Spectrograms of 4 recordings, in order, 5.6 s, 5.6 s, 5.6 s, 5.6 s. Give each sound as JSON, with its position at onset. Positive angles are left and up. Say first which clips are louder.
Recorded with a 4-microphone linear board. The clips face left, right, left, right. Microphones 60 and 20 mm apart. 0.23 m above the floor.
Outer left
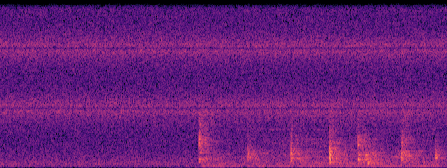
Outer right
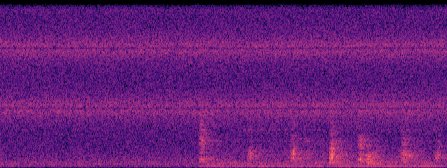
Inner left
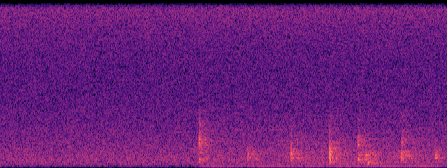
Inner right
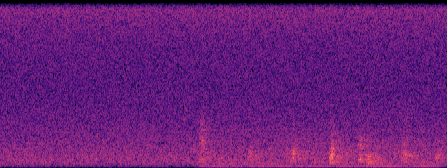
{"t": 2.5, "sound": "footsteps", "louder": "outer left 4 dB, inner left 4 dB", "side_deg": 75, "distance_m": 6.5}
